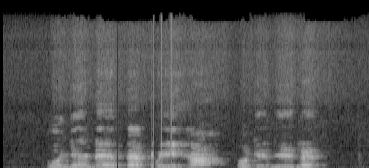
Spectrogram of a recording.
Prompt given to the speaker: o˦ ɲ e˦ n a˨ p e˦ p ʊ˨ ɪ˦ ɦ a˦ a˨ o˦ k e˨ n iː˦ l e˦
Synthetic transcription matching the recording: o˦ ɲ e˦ n e˨ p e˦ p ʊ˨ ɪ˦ ɦ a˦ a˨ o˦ ɡ e˨ n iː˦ l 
